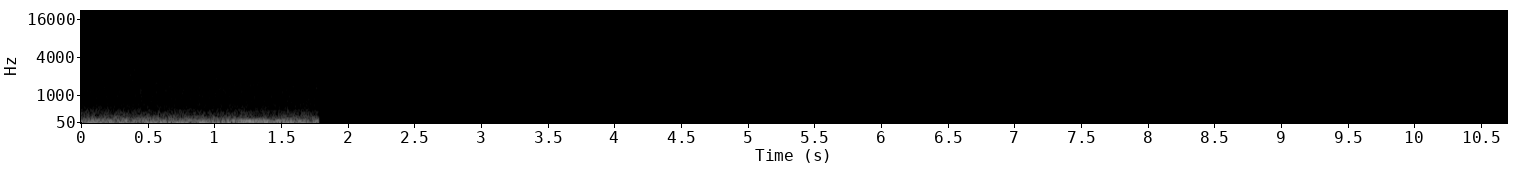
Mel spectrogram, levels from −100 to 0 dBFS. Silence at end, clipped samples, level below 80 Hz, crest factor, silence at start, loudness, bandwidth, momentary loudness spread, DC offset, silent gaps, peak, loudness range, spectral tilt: 8.9 s; under 0.1%; -68 dBFS; 20 dB; 0 s; -63 LUFS; 2.8 kHz; 7 LU; under 0.1%; none; -44 dBFS; 2 LU; -11 dB/octave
